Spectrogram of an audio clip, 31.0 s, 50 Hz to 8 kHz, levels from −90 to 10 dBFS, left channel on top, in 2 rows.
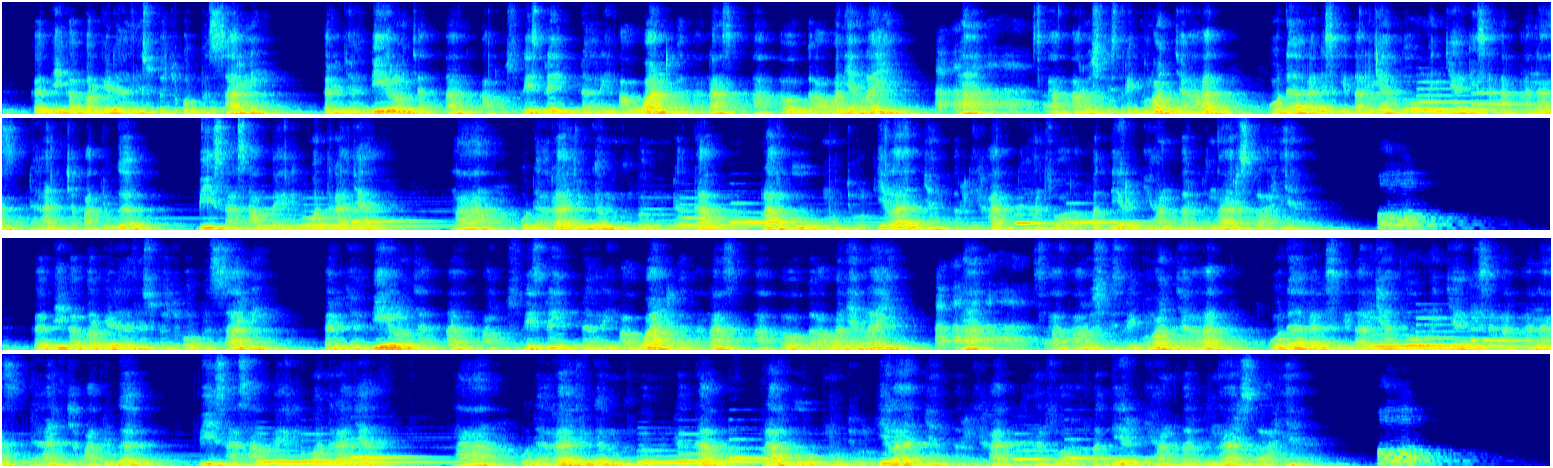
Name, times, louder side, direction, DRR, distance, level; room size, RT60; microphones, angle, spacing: voice 1, 0.3-2.7 3.2-6.7 6.9-9.0 9.5-9.8 10.4-12.1 12.7-16.8 17.4-19.3 20.0-22.6 23.1-26.3 26.6-28.6, equal, 75° left, -2 dB, 0.9 m, -24 dB
voice 2, 9.3-10.3 29.2-29.6, right 1 dB, 10° right, -2 dB, 0.5 m, -34 dB
sound 1, 12.6-13.2 13.7-16.3 18.0-20.6 20.9-21.3 21.8-24.6 25.6-27.1, right 3 dB, 70° right, 0.8 m, -30 dB
4.4 x 3.2 x 2.5 m, 1.2 s
head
